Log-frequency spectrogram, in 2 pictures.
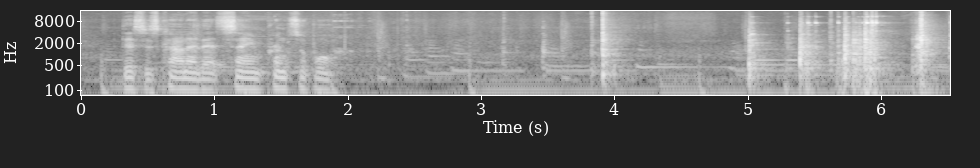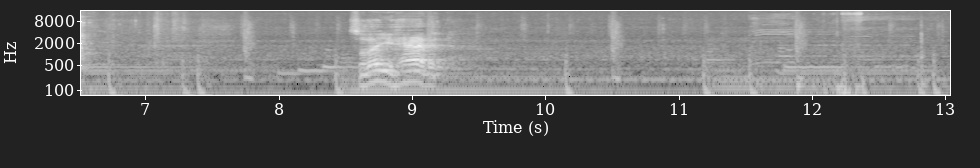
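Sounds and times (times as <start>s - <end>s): soft background music: 0.0s - 13.0s
metal clinks and knocks: 5.0s - 6.8s.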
